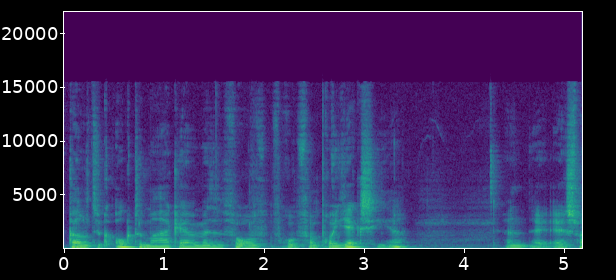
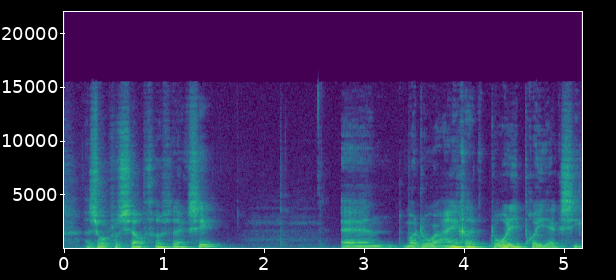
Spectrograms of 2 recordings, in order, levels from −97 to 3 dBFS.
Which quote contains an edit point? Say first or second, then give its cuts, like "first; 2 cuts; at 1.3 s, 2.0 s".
second; 1 cut; at 4.3 s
